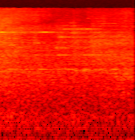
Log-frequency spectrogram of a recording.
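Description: Tail end of a long train passing: a steady rail rumble.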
